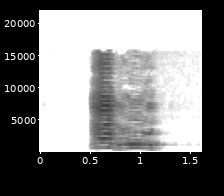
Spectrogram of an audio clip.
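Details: Peacock giving a single loud, nasal, honking call of about three quarters of a second. It is strongly harmonic, with a slightly rising tone that levels off before stopping abruptly, and nothing else can be heard.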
